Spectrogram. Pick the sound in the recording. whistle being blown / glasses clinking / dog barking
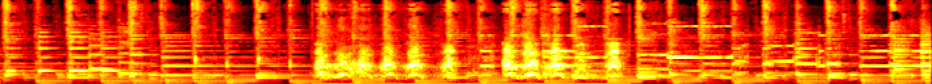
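dog barking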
